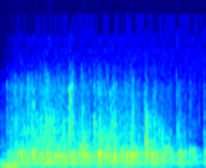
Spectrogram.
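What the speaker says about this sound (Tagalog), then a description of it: "Palakpak na mga buhay." A church congregation applauds together in a steady, dense burst of clapping that fills the room, with a faint voice near the start.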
